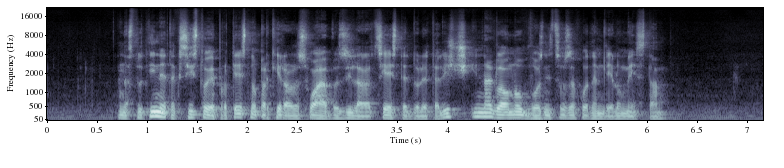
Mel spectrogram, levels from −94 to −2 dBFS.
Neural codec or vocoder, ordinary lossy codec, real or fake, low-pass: codec, 44.1 kHz, 7.8 kbps, DAC; none; fake; none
